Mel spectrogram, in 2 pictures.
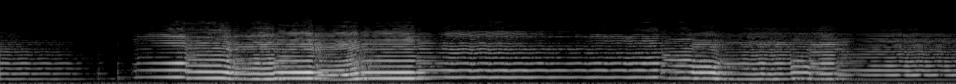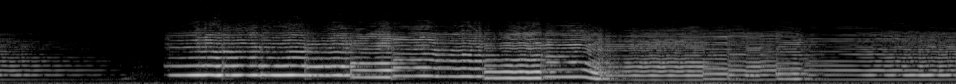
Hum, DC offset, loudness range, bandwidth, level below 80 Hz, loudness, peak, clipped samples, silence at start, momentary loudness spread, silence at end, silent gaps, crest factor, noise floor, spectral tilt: none; under 0.1%; 10 LU; 11.5 kHz; -60 dBFS; -25 LUFS; -8 dBFS; under 0.1%; 0 s; 16 LU; 0 s; none; 18 dB; -55 dBFS; -3.5 dB/octave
